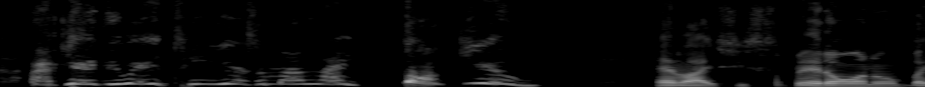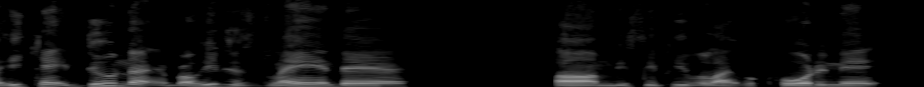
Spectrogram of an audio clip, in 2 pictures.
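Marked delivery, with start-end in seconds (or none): 0.2-2.7 very high, enraged, furious screaming. Retelling a video of a woman standing over a man's body: retelling a woman's yelling. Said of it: "She's like yelling like".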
